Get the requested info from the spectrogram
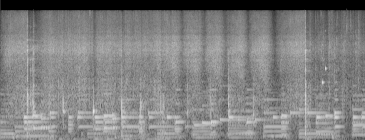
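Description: Rice frying in a frying pan, tossed and stirred, the grains sizzling and swishing in waves, under background music.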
